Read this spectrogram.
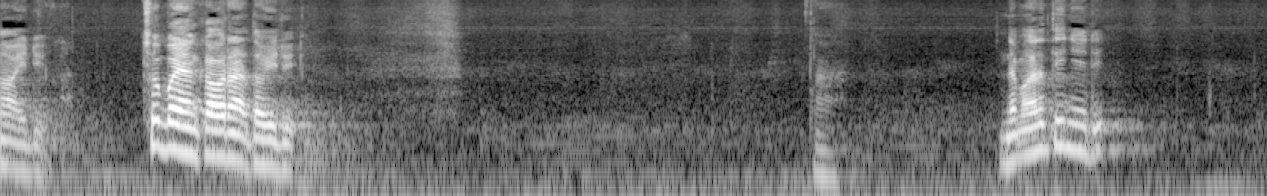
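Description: A middle-aged man speaks slowly and calmly into a close microphone, with long pauses.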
